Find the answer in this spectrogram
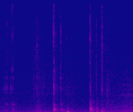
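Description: A few scattered keystrokes on a computer keyboard as text is being edited.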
